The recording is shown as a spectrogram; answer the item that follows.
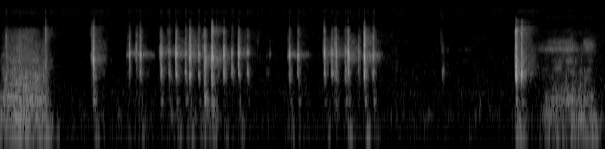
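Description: Typing on a computer keyboard: two runs of quick key clicks, with a short rush of noise at the start and a sharper click followed by a brief rush near the end.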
